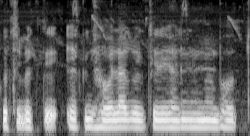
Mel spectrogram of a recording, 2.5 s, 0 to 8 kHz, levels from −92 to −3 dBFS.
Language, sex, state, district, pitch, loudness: Hindi, male, Jharkhand, Palamu, 125 Hz, -14 LUFS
